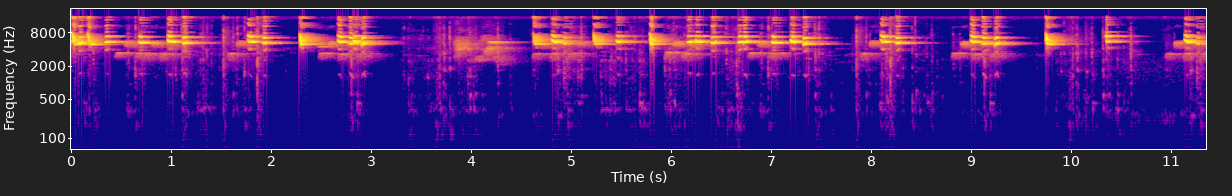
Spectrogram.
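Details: European goldfinch 'batbata' ('satsata') song, used as a tested way to make silent males sing: long bouts of fast, high, glittering twitters and slurred chirps, interrupted by one short quieter gap midway.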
